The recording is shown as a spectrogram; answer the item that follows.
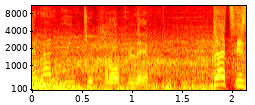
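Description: People talking, with a low rumble under the voices at the start.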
